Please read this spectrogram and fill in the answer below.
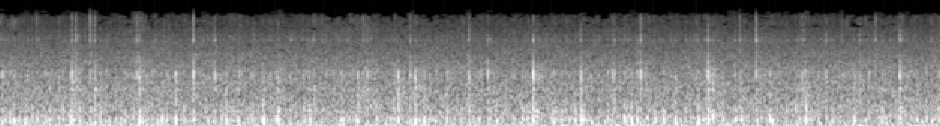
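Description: Quiet room tone: a faint steady hiss with light scattered clicks.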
